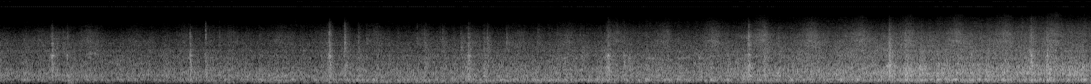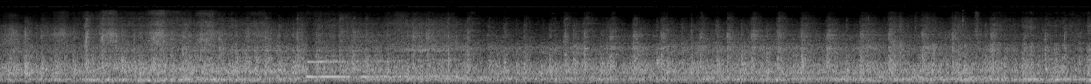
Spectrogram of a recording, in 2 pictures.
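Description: A steam locomotive named Leander hauls a freight train past at a heritage railway steam event in Bury, a steady, loud rumble and rolling clatter of wagons filling the whole stretch without letup, with a brief horn-like tone partway through.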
